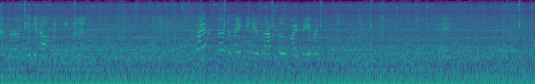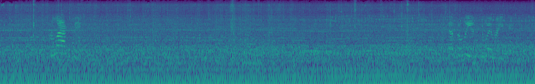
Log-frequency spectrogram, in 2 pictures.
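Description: A woman talks casually into a close microphone over the engine.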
